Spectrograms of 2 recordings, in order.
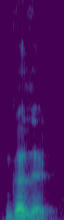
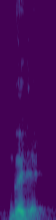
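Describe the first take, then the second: First: "गजेट" with z and a heavy "zet"; light first syllable, stressed last in "गजेट"; correct pronunciation. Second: "गजेट" with a j sound and short, light ending; plain everyday "गजेट" with j and short final vowel; common wrong pronunciation. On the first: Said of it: "पूरे शब्द को बोला जाएगा". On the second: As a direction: say "गजेट" as GA-jat, ending unstressed. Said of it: "जिसे आमतौर पर हम गजेट कहते हैं". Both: Shown as a demonstration.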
